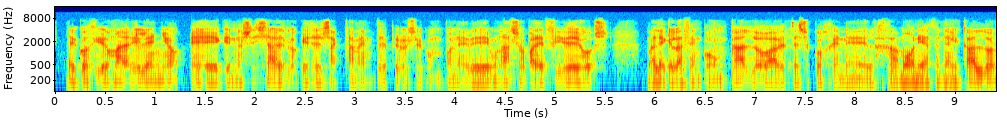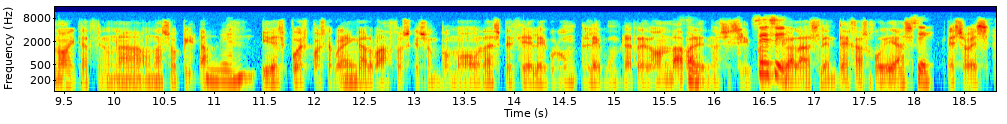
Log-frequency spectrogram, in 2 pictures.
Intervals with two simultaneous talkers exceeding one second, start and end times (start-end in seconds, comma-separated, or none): none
